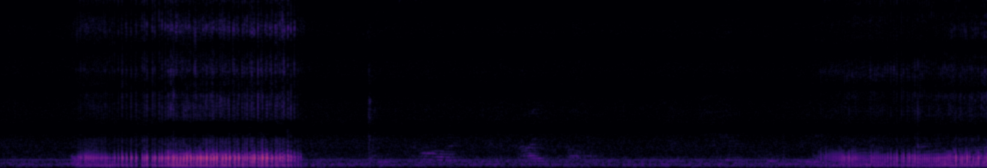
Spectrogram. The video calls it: Boston terrier snoring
